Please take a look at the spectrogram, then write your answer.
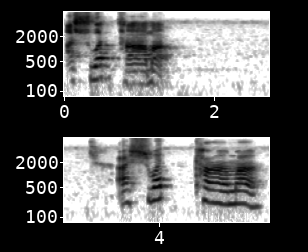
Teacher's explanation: Ashwathama, both long A, last 2 A's.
